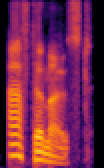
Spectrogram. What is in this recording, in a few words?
"aftermost", British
